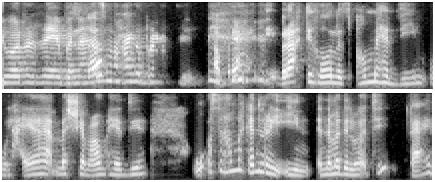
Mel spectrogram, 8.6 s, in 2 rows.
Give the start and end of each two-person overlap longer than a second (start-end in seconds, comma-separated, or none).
none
